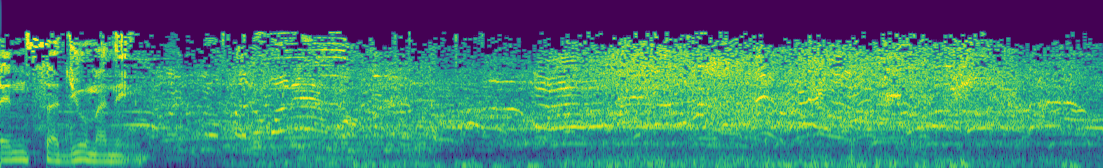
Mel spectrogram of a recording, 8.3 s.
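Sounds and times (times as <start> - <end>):
speech: 0.0 - 1.8
crowd roaring after winning penalty: 0.9 - 8.2.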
